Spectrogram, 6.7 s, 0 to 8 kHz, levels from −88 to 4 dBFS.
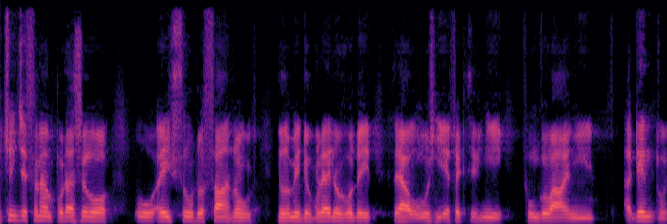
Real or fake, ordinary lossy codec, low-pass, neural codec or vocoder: fake; none; none; codec, 16 kHz, 1 kbps, FreqCodec, larger model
